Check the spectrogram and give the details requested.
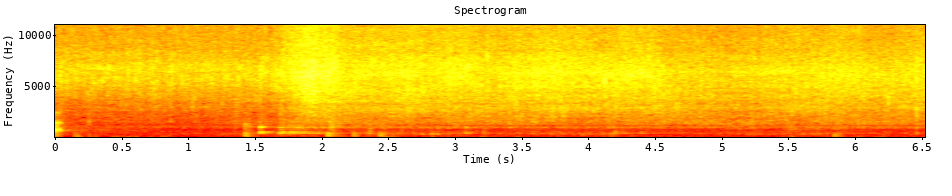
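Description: Chopped carrot, onion and celery sliding off a wooden cutting board into a hot pot, sizzling in the rendered pancetta fat. The sizzle swells about two seconds in, with a few light knocks of the board and vegetables against the pot.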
